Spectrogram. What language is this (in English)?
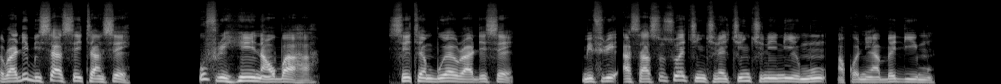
Akan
